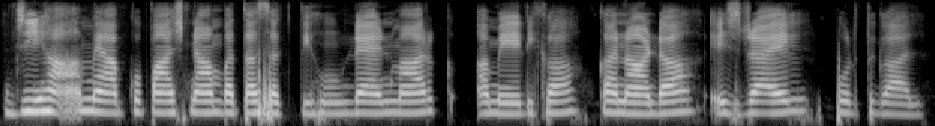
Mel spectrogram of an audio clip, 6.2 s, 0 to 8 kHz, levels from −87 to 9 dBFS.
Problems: constant background noise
